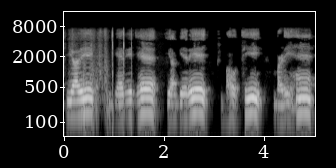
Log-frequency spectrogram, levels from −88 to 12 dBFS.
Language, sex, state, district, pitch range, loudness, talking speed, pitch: Hindi, male, Bihar, Saran, 130-150 Hz, -17 LUFS, 120 wpm, 145 Hz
